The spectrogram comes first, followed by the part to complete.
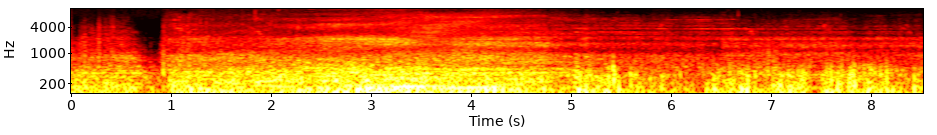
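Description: Solaris Urbino 12 city bus pulling away and driving past, its engine loudest as it passes close, then fading as it moves off.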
